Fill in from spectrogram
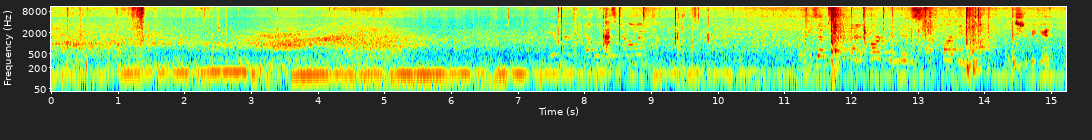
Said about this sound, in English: The officer just quietly gets back in his car.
